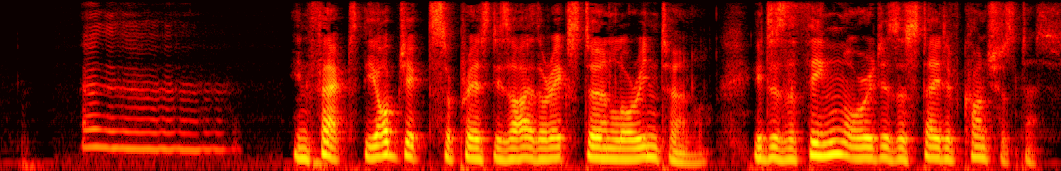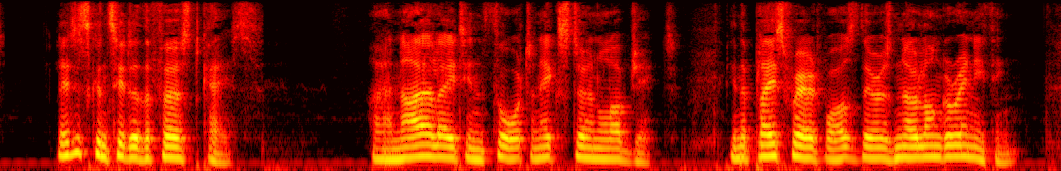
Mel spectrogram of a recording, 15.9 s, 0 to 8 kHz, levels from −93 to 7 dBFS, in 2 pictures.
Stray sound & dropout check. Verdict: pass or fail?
fail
